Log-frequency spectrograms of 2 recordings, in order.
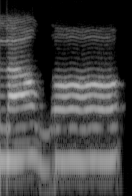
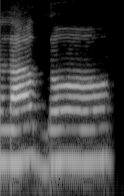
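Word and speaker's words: لظى: Karena memang dho itu makhorijul hurufnya sama kayak sa dengan zal. Cuman dia bedanya pangkal lidahnya diangkat ya.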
